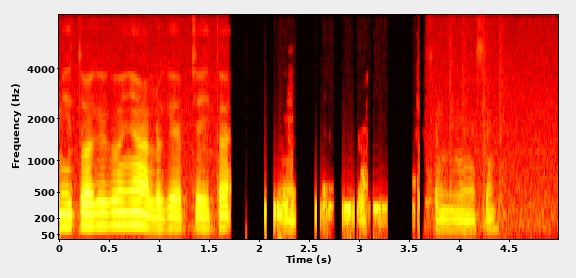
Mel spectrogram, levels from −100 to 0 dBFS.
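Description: From 1.72 to 3.67 s the speech sinks in and out, at its deepest around 40 dB down, over roughly two seconds. This is speech suppressed in double talk, likely an echo canceller treating overlapping speech as echo and attenuating everything together.

Overlapping that stretch, at 2.54 to 2.84 s, 3.08 to 3.29 s and 3.53 to 3.74 s, the other side's voice is leaking through in brief scraps, about 10 to 25 dB below the speech. The likely cause is loudspeaker pickup that the echo canceller failed to remove. The call microphone processing limits content to 8 kHz.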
